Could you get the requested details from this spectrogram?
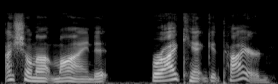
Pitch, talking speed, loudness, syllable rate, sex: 145 Hz, 215 wpm, -21 LUFS, 4.8 syllables/s, male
